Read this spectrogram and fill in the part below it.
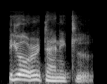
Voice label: "puritanical", Indian; Dictionary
